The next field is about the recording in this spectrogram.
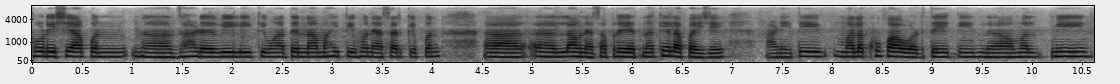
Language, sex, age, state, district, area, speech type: Marathi, female, 30-45, Maharashtra, Osmanabad, rural, spontaneous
